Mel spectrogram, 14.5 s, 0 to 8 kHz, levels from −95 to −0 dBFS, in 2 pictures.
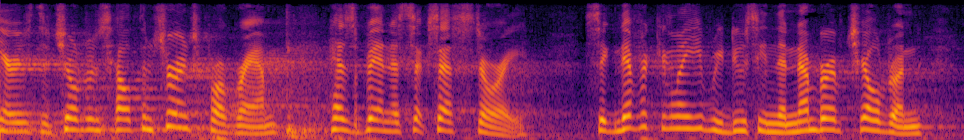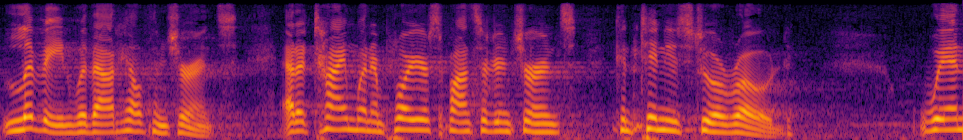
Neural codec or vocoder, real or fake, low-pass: none; real; 7.2 kHz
